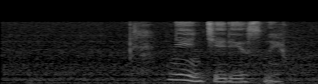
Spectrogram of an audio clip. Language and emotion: Russian, sad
